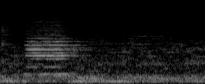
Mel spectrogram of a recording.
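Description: A single short horn-like toot, about half a second long, near the start, heard over a steady low background hum.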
